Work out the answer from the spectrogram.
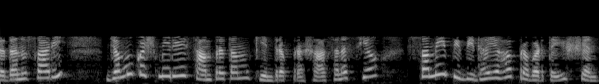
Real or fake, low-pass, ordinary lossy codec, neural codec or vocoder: real; 3.6 kHz; none; none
